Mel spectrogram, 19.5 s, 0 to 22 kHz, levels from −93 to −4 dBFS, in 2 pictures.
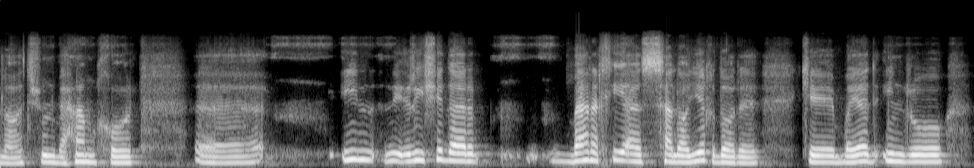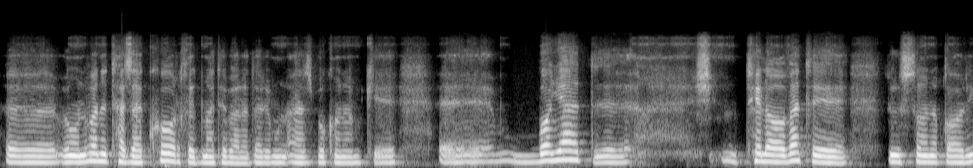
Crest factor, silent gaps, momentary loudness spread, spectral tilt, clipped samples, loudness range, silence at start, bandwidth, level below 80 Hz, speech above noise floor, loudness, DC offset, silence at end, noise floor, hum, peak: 16 dB; none; 13 LU; -7 dB/octave; under 0.1%; 4 LU; 0 s; 9.2 kHz; -48 dBFS; 21 dB; -16 LUFS; under 0.1%; 0 s; -36 dBFS; none; 0 dBFS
